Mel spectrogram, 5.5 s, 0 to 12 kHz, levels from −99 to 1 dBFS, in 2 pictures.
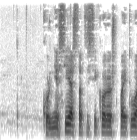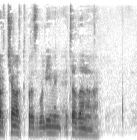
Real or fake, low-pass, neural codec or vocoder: real; 10.8 kHz; none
